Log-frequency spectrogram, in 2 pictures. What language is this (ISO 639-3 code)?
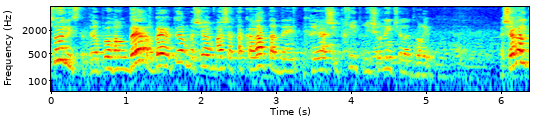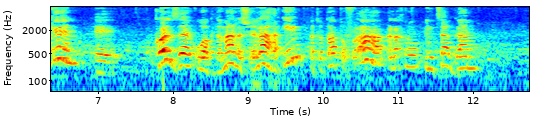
heb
